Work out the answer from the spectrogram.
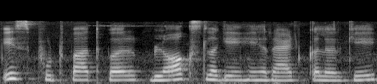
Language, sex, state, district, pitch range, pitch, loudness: Hindi, female, Madhya Pradesh, Dhar, 195-215 Hz, 200 Hz, -17 LUFS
